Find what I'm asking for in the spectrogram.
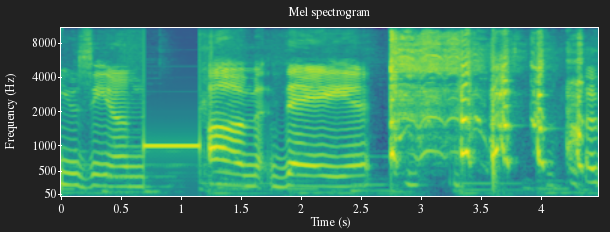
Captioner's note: beep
